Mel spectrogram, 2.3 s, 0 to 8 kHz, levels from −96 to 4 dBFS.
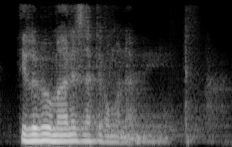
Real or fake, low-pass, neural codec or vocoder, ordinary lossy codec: fake; 7.2 kHz; codec, 16 kHz, 0.5 kbps, X-Codec, WavLM features, trained on Multilingual LibriSpeech; AAC, 48 kbps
